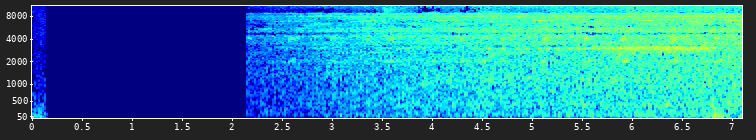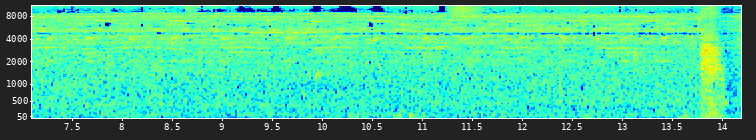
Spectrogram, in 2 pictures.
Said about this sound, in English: I take us back there now with recordings I made on a trip some years back to a pristine rainforest tributary several hours upriver from Curimana, Peru.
